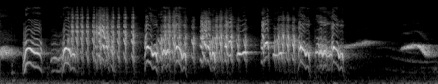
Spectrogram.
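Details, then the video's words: Rapid harsh chattering by a white-crested laughingthrush, with loud rasping bursts laced with bouncing whistled notes about three per second, ending in a few softer drawn-out whistles after a brief pause. "Poksay Jambul Putih || Burung Tertawa"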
